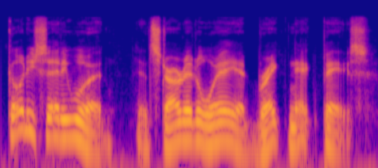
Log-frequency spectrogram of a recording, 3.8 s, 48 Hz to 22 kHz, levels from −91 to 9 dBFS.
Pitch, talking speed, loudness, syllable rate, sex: 120 Hz, 160 wpm, -16 LUFS, 4.2 syllables/s, male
